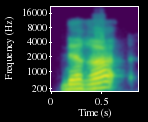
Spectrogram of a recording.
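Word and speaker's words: נגע: Nega la nega. Yeah, the deeper you can get the ayin, the better, especially when you're starting. Nega la nega. Yep. But the accent is on ne.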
